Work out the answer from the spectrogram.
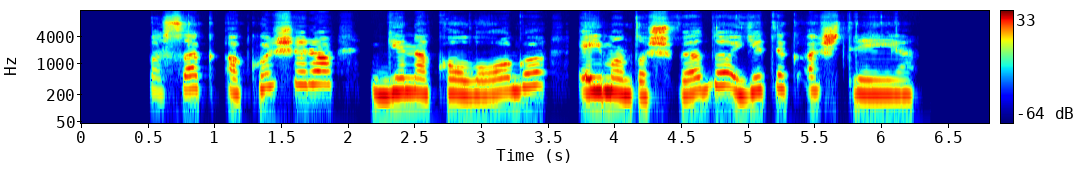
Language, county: Lithuanian, Kaunas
